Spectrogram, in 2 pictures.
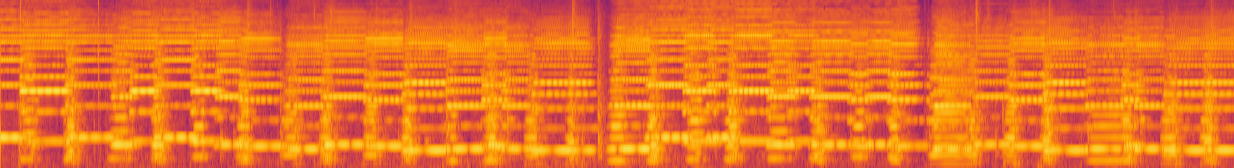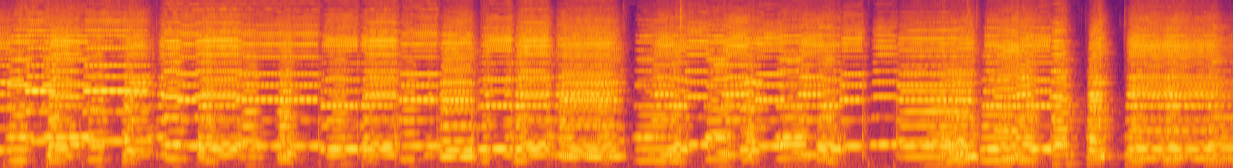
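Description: A piano accordion played solo: a quick-moving melody on the treble keys over repeating chord accompaniment, with the bellows drawn out.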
